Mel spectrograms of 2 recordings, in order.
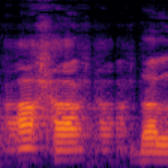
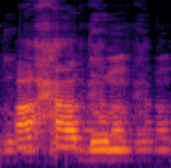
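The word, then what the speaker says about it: أحد: পেশ হু কুলহু আল্লাহু হামজা জবর আ হা জবর হা আহা দাল দুই পেশ দুন আহাদুন থামলে হবে আহাদ ঠিক আছে কুলহু আল্লাহু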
